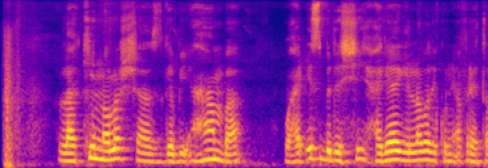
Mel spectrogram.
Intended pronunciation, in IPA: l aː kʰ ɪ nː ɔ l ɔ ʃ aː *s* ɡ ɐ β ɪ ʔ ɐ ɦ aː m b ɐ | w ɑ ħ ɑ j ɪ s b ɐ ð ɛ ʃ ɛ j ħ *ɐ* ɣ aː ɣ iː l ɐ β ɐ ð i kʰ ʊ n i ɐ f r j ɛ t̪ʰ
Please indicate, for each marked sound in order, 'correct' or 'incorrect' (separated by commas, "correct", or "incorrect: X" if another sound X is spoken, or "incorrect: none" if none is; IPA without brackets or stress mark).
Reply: correct, incorrect: ɑ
